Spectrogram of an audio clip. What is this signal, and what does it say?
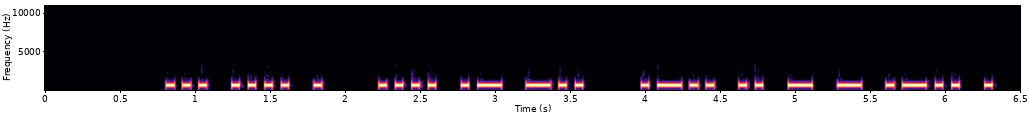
Morse code, heard as a keyed tone, about 21 wpm, 700 Hz. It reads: SHE HAD LITTLE
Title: Sentences from Top 1000 Words - Review Part 5 - 22wpm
